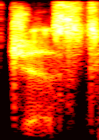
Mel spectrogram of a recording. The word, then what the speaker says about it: gist: supposed to be pronounced it's gist yes yeah it's epitome yeah I was going around saying Gest for like 28 years of my life well you know what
